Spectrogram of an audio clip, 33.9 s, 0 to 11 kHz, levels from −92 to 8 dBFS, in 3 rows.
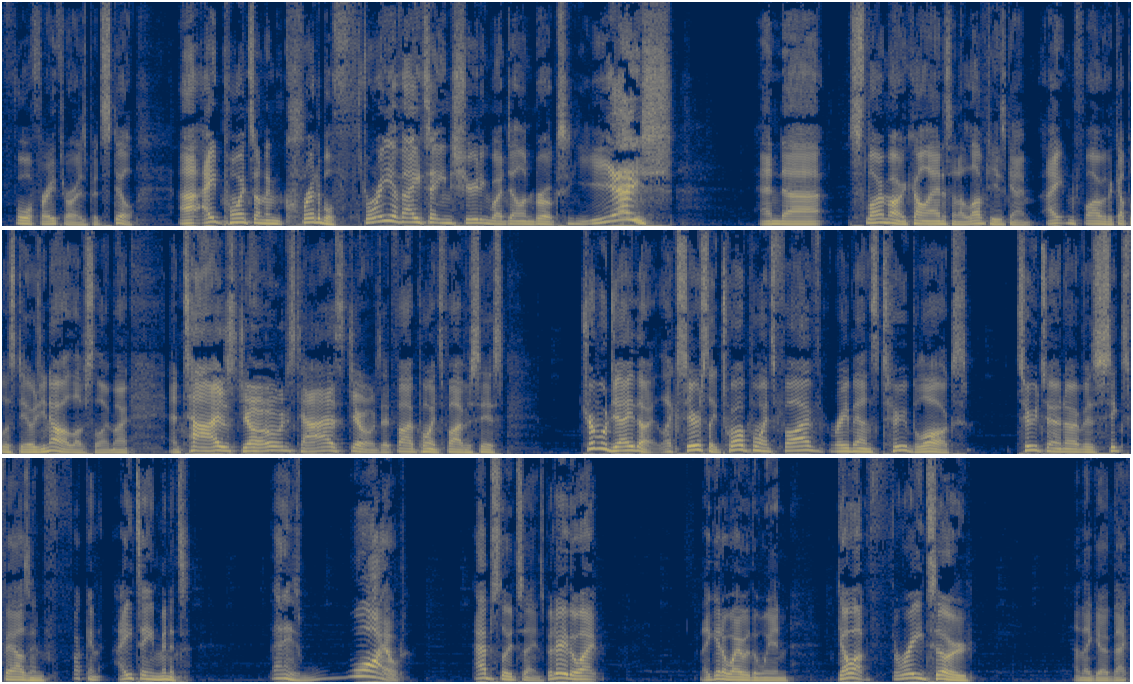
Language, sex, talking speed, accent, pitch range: English, male, 160 wpm, Australian, 125-190 Hz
